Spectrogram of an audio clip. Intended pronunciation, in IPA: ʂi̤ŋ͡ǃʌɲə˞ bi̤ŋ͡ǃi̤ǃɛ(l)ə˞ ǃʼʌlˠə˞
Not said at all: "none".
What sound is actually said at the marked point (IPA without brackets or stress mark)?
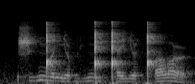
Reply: ʎ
